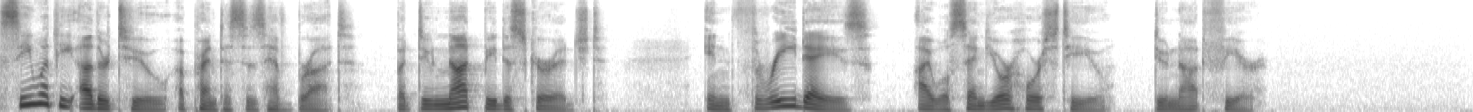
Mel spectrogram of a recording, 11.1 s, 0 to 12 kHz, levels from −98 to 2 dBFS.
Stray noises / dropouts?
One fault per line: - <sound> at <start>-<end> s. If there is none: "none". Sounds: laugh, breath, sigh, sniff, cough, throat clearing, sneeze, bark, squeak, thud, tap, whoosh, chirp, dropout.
none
